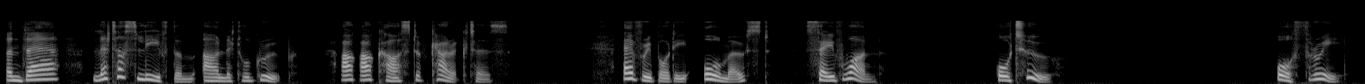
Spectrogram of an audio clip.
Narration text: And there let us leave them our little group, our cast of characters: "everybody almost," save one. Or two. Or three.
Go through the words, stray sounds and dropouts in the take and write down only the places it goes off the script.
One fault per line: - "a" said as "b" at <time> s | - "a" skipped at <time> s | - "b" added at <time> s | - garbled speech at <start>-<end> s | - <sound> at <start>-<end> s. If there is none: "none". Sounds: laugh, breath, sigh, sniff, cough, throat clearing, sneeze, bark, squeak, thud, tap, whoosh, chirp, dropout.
- "our" added at 3.6 s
